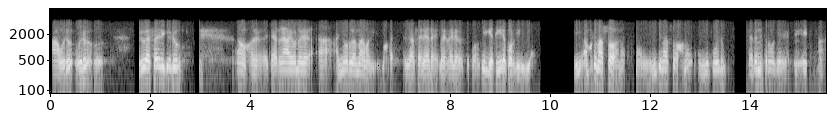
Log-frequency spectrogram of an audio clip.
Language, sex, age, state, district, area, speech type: Malayalam, male, 45-60, Kerala, Kottayam, rural, conversation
